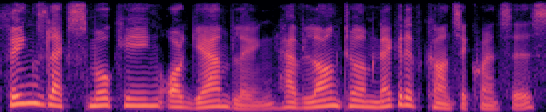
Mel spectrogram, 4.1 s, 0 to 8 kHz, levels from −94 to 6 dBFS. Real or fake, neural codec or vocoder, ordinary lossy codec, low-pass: real; none; Opus, 24 kbps; 7.2 kHz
